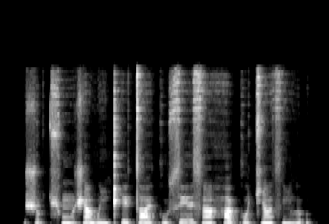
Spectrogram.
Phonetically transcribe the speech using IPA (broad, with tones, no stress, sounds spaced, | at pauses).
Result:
ʃ ʊ˦ ʔ t͡ɕʰ ũ˦ ʃ ã˦˨ w ĩ˨ kʰ ḛ˦˨ t a˦ ɪ̯ k ṵ˦˨ sʰ e˦ ɪ̯ sʰ ã˦ h a̰˦˨ ʊ̯ k o̰˦˨ t͡ɕ ã˦ s ĩ˨ l ʊ˦ ʔ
